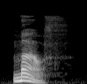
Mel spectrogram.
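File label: "mouth", English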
